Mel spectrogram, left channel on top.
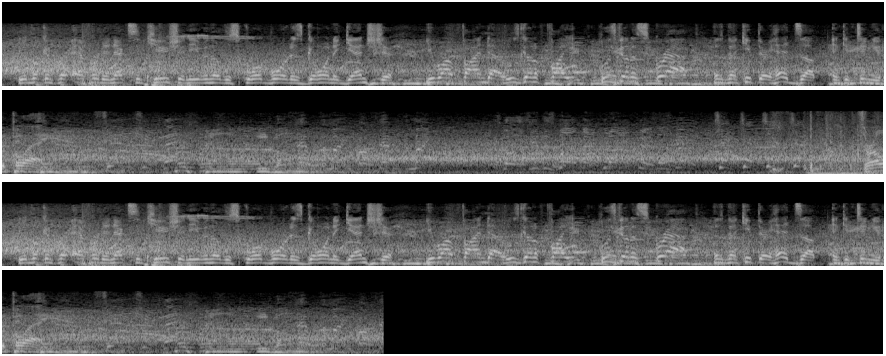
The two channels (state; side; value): drops out; right; at 12.7 s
